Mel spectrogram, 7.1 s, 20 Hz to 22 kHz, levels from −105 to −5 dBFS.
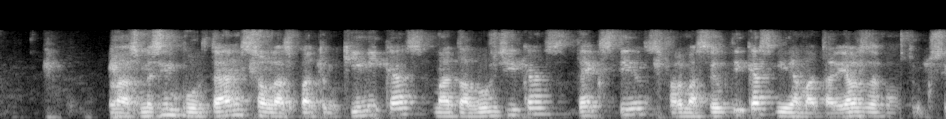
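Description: At 2.79 to 2.86 s, just after "més importants són les", VoIP packet loss concealed by the speech codec replaces about 20 ms of lost audio with an extrapolated stretch, buzzy or noise-like, that fades. At 6.67 to 6.77 s a longer gap, consistent with four lost frames, decays into weakened, coloured sound over the light Speex coding.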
